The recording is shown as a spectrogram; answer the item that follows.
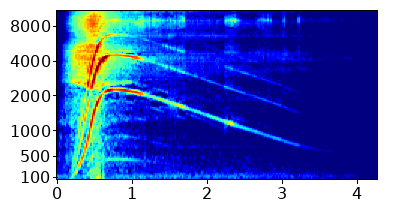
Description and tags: whee whistle
one of those whistles that sounds like "whee"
